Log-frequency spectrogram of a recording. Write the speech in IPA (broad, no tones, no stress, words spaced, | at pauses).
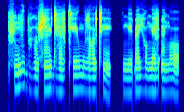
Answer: ɬũvubʱɑ̃u̯ ɬæ̃y̯dʱæv kʰeu̯mu lɑu̯tʰẽ | ŋeɓæi̯ɦɔ ŋɛvʔæ̃ ŋɔ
